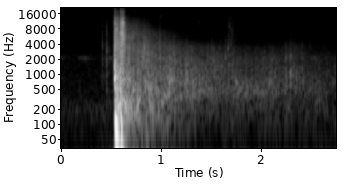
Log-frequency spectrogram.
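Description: One sharp, loud sniper rifle shot with FMJ ammunition rings out in Arma Reforger, fired at a target 100 meters away, followed by a long, fading echo rolling off into the distance.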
